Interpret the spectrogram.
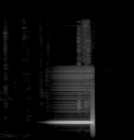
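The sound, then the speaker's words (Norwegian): A single steady, mid-pitched telephone ringing tone on an outgoing call to Live Nelvik swells in over half a second, holds briefly, then cuts off abruptly, with silence on either side and no voices. “Uh, der ringer det.”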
